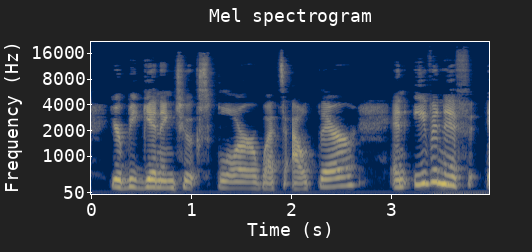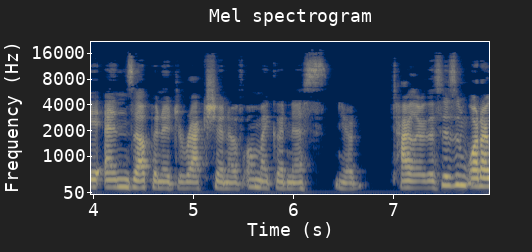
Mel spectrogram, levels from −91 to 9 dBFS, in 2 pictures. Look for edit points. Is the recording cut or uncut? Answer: uncut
